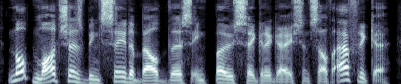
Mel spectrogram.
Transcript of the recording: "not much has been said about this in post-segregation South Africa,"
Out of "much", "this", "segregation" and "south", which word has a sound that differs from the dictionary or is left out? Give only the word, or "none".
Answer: none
